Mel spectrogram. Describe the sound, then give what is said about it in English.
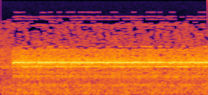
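A telephone rings with a steady, high electronic tone that starts after a short pause and holds unbroken to the end, with no voices. “And then the phone rang. I let it ring.”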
